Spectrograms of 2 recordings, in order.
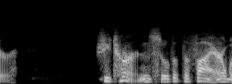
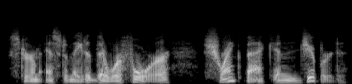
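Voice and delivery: ordinary talk

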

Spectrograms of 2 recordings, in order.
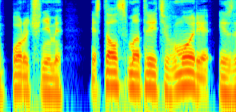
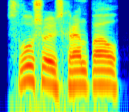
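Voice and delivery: shouting; 6 semitones higher, 3 dB louder, slower than usual. A narrator's reading. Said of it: "крикнула она в ответ".

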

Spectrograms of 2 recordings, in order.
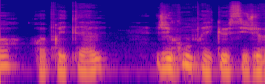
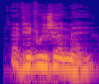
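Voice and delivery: ordinary delivery

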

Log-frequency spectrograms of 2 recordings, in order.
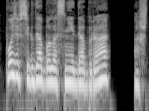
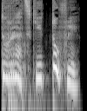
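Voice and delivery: grumbling to herself; 3 semitones higher than usual. A narrator's reading. Maid grumbles at the shoes she is brushing, muttering. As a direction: curse them to yourself. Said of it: "бормотала Софи себе под нос".

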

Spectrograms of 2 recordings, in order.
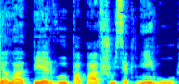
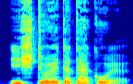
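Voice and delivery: little Isabel; 8 semitones higher than usual. A narrator's reading. Little Isabel asks timidly.

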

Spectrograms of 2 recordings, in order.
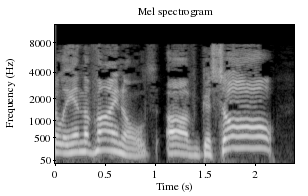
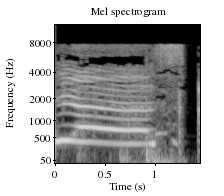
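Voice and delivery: mock cop; 11 semitones higher than usual. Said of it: "the police officers will be like".

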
